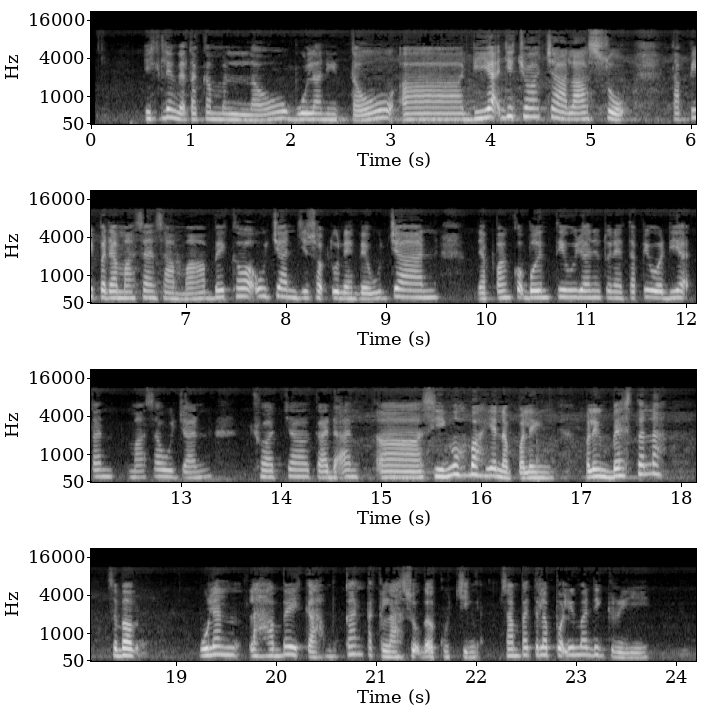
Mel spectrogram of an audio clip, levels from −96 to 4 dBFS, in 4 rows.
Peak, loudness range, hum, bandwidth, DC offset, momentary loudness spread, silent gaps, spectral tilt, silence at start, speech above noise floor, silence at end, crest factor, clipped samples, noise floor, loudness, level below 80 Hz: 0 dBFS; 5 LU; none; 11.5 kHz; under 0.1%; 11 LU; none; -5 dB/octave; 0.55 s; 35 dB; 0.5 s; 20 dB; under 0.1%; -55 dBFS; -21 LUFS; -62 dBFS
